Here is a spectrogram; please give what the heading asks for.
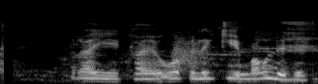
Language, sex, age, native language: Icelandic, female, 13, Icelandic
